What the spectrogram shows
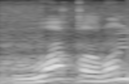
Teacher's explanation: تو یہاں سمجھا جا رہا ہے کہ ان حرفوں کے ادا کرتے وقت زبان کے بیچ کا تالو سے جدا رہنا، خاص زبان کی جڑ تالو سے لگے، جیسے وقرن کی قاف میں، دیکھیں زبان کی جڑ ہے نا، زبان کی جڑ یعنی پچھلا حصہ زبان کا وہ تالو سے لگ رہا ہے وقرن کے اندر، ٹھیک ہے، لیکن زبان کا بیچ جو ہے، زبان کا بیچ تالو سے نہیں چمٹ رہا ہے، صرف زبان کی جو جڑ وہ تالو سے لگ رہی ہے۔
